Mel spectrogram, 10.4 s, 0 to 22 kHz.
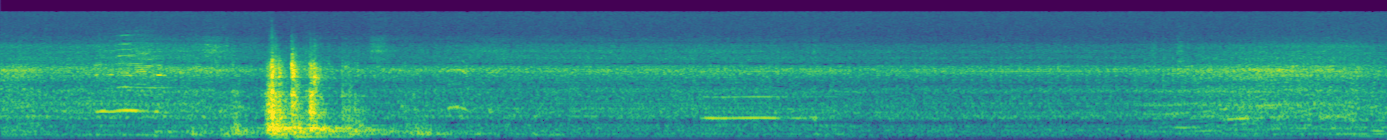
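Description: Case 321D wheel loader's diesel engine running steadily as the machine drives on dirt and works its bucket, with a loud burst of knocks and rattles about two seconds in.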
